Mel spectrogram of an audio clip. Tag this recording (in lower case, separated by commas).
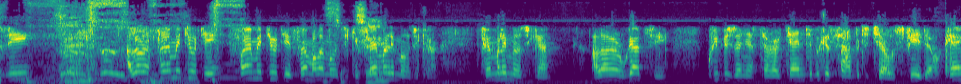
music, speech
